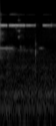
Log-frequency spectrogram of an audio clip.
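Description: A phone alert sounds off with a thin, high-pitched electronic beep, a steady tone broken by a short gap or two, fairly quiet and with no one talking over it.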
